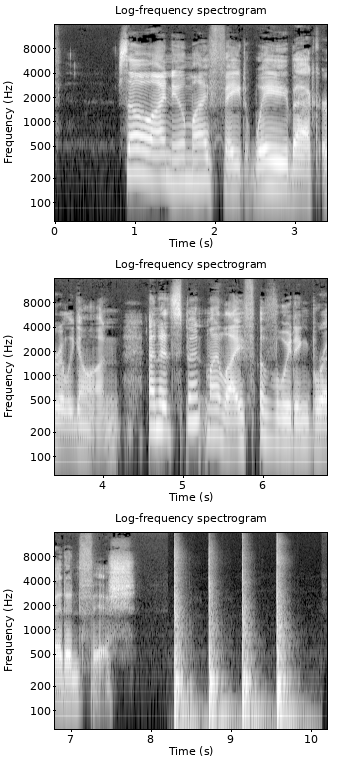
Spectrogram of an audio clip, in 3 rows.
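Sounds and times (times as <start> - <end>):
speech: 0.9 - 7.8
fist pounding hard on an apartment door: 8.3 - 10.1.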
